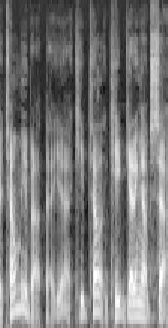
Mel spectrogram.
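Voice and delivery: high, soft, coaxing sales voice; coaxing fake sympathy. Salesman prods an upset client to keep talking, soft fake sympathy.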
